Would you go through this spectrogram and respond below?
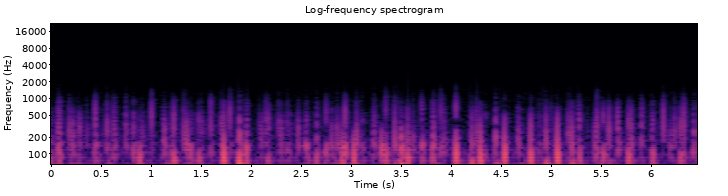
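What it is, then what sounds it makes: Metal pencil condenser microphone grille. Fingertips tap and rub the wire mesh grilles and rims of two matching small cylindrical metal pencil condenser microphones, a stereo pair with hollow capsule heads. A rapid, steady stream of short, dry, muffled thumps sits almost entirely in the deep low range around 100 Hz, with no bright content and a few louder knocks standing out.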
